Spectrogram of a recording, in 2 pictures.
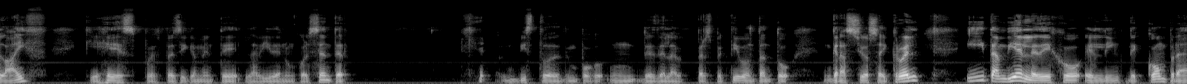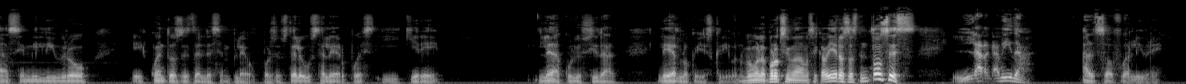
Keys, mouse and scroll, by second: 22.1-22.6 scroll down 1, 22.7 middle click.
